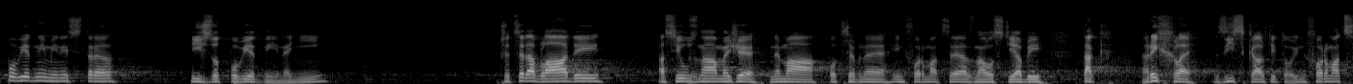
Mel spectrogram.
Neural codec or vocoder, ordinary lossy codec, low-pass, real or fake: none; MP3, 64 kbps; 10.8 kHz; real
